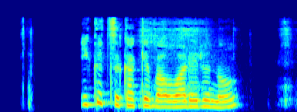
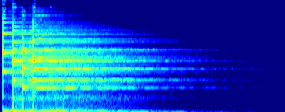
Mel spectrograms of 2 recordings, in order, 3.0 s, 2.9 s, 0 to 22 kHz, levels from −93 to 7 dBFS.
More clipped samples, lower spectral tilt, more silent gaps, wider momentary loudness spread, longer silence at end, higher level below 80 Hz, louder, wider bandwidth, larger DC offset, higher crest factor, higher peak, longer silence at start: neither; first, -3.5 dB/octave vs 1.5 dB/octave; first, 2.59-2.66 s vs none; second, 9 LU vs 22 LU; second, 0.1 s vs 1.4 s; second, -74 dBFS vs -40 dBFS; about the same, -25 LUFS vs -23 LUFS; second, 11.5 kHz vs over 20 kHz; neither; about the same, 18 dB vs 22 dB; second, -10 dBFS vs -6 dBFS; first, 0.8 s vs 0 s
